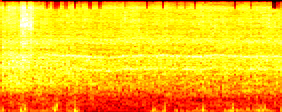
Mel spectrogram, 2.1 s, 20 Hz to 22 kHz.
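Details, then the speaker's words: Caterpillar bulldozer (D8H or HD11): sluggish, uneven starter chugs, only a few turns a second with long gaps; slow cranking, the battery is suspected to be wearing down. "Sounds like our battery's wearing down. It's another bad sign for the day."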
